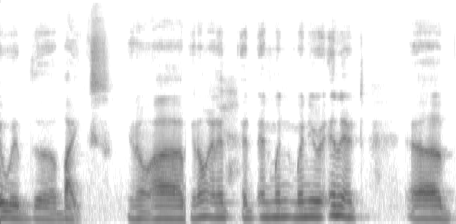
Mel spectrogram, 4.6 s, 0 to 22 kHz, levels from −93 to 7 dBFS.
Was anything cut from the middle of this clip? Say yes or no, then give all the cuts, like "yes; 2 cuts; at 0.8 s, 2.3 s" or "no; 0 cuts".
no; 0 cuts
